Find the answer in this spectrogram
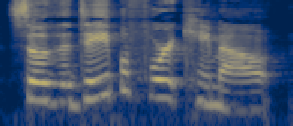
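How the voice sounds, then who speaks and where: A bright, slightly high-voiced woman co-hosts a casual gaming chat. She tells stories in a rambling, animated way and leans on "like" as she goes. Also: normal speed. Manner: rambling storyteller, animated, says "like" often. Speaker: podcast co-host.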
